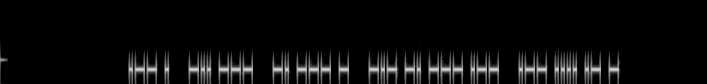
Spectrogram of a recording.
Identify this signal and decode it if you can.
Morse code, heard as a keyed tone, about 40 wpm, 700 Hz. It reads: WE DO NOT KNOW WHAT
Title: Sets of 5 Words 40wpm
